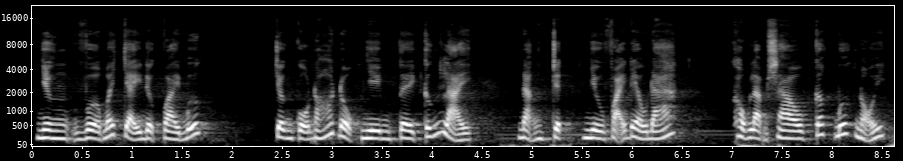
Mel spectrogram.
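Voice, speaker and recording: Female storyteller for a horror tale, steady and dramatic, husky tone, faint music bed. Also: on the low side, normal speed. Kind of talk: scripted horror story narration.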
